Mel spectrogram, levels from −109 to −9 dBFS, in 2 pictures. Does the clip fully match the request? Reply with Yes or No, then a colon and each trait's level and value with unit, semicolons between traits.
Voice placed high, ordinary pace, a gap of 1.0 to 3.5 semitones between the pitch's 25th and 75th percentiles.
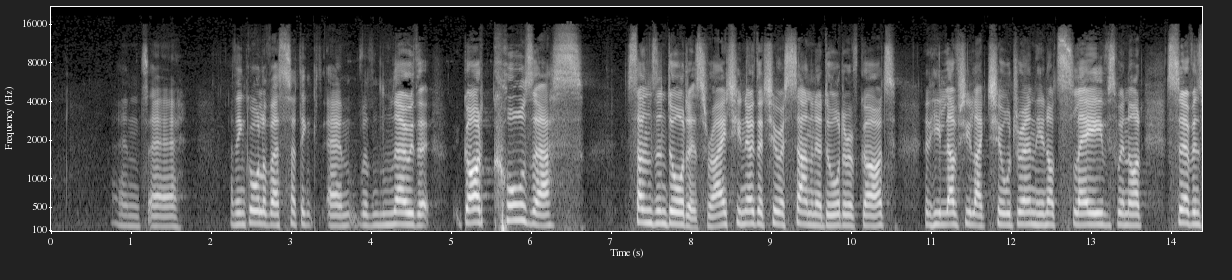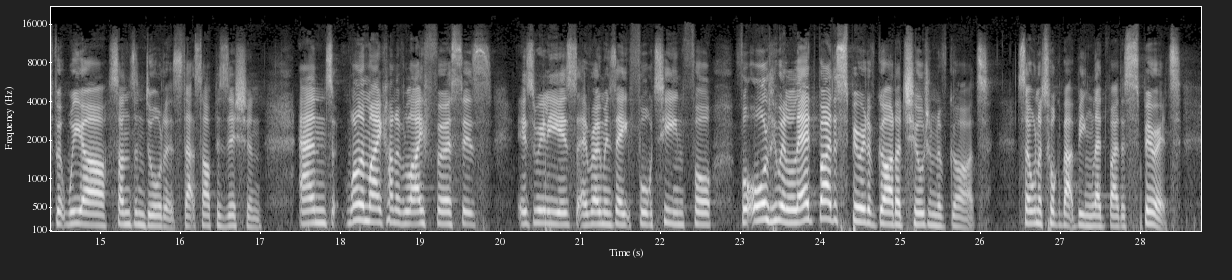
Yes: high, 200 Hz; average, 190 wpm; narrow, 2.5 semitones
